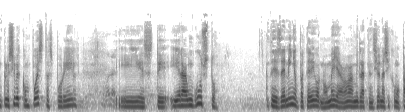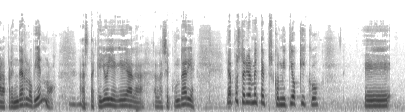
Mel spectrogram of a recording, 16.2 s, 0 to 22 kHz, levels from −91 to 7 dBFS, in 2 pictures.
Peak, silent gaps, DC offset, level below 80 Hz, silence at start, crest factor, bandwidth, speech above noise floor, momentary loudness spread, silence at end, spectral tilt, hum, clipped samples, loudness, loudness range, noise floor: -8 dBFS; none; under 0.1%; -58 dBFS; 0 s; 16 dB; 14 kHz; 32 dB; 12 LU; 0.3 s; -6 dB/octave; none; under 0.1%; -24 LUFS; 2 LU; -56 dBFS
